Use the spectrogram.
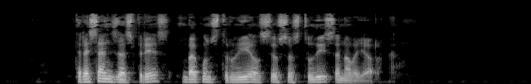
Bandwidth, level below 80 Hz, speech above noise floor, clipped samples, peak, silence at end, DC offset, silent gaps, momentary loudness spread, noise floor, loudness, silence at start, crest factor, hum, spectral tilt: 11.5 kHz; -56 dBFS; 52 dB; under 0.1%; -2 dBFS; 1.35 s; under 0.1%; none; 12 LU; -72 dBFS; -20 LUFS; 0.75 s; 22 dB; none; -3.5 dB/octave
